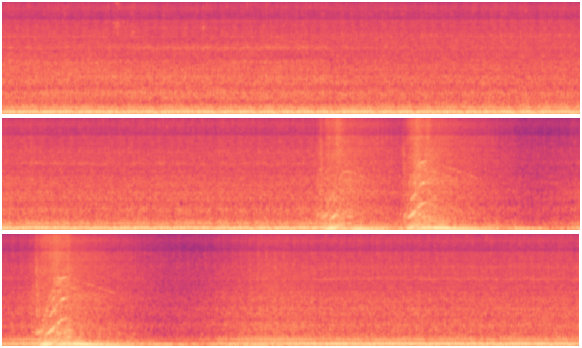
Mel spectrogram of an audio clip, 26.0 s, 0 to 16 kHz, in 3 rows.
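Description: Supercharged V6 engine idling steadily, blipped twice about halfway through, rising and falling in pitch each time before settling back to idle. Its serpentine belt tensioner has just been replaced, and the owner judges that it sounds much better.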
